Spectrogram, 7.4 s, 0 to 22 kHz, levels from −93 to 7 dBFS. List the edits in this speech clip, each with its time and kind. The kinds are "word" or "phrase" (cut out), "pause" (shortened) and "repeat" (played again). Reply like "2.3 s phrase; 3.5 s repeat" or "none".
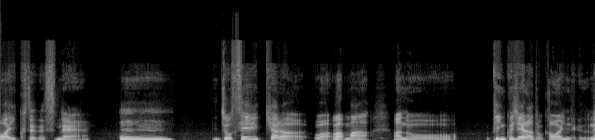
none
